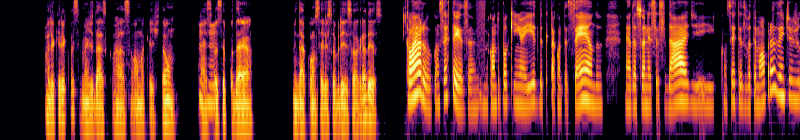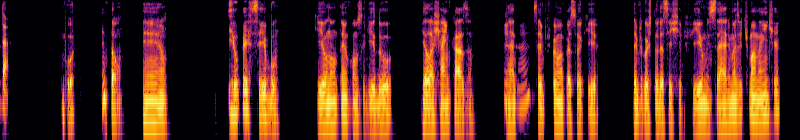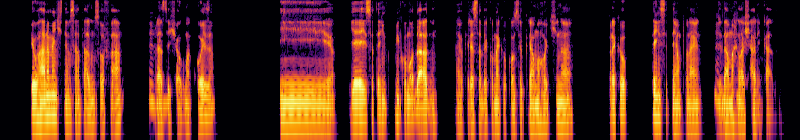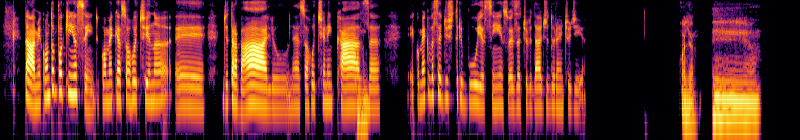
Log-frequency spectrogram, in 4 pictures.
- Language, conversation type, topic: Portuguese, advice, Como posso criar uma rotina calma para descansar em casa?
- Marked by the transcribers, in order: other background noise; tapping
